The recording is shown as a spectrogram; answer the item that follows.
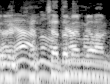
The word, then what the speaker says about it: Chendamangalam: Changdamangalam.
